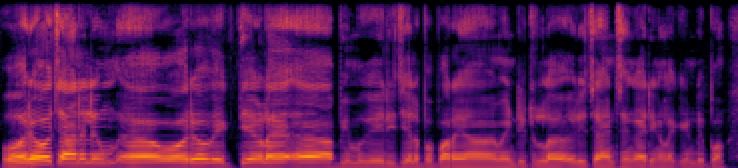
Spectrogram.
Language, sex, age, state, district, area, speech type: Malayalam, male, 60+, Kerala, Kozhikode, urban, spontaneous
